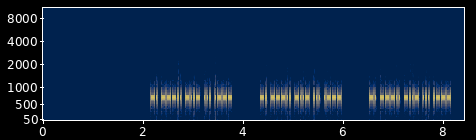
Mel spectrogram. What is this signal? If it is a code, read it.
Morse code, heard as a keyed tone, about 46 wpm, 700 Hz. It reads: N8XSJ N8XSJ N8XSJ
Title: USA Call Signs - 5 Characters - Repeated 3x - 45wpm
